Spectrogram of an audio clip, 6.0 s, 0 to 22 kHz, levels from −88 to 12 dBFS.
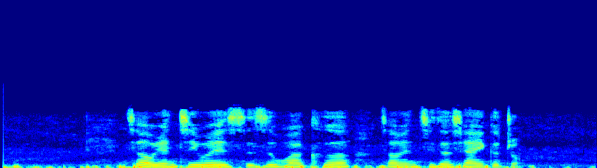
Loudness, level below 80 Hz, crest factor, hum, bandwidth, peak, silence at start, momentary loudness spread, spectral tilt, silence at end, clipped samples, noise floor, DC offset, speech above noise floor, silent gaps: -27 LUFS; -48 dBFS; 18 dB; none; 8.4 kHz; -10 dBFS; 0.05 s; 14 LU; -5.5 dB/octave; 0 s; under 0.1%; -53 dBFS; under 0.1%; 27 dB; none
